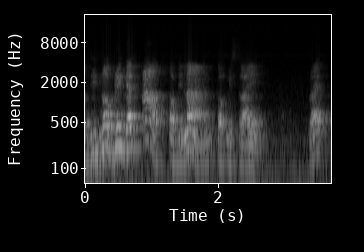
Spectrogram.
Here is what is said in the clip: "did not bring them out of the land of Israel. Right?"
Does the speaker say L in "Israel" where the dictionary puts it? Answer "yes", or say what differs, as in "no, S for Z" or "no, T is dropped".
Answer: no, N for L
